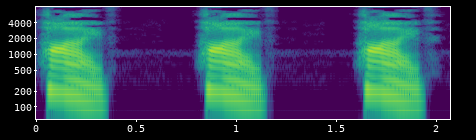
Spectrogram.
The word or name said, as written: hive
